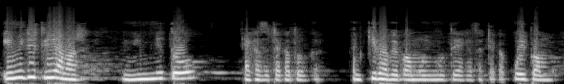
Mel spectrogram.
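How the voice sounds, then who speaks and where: A woman's voice: a little high, steady tone, a little fast, mellow, highs cut off. A young woman with a colloquial Bangladeshi Bengali accent, telling her life story in a plain, run-on way as a radio interview guest.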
